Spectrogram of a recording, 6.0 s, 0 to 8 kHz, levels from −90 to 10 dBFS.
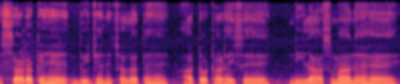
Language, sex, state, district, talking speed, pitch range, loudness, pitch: Hindi, male, Chhattisgarh, Jashpur, 130 wpm, 115-120 Hz, -16 LUFS, 115 Hz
